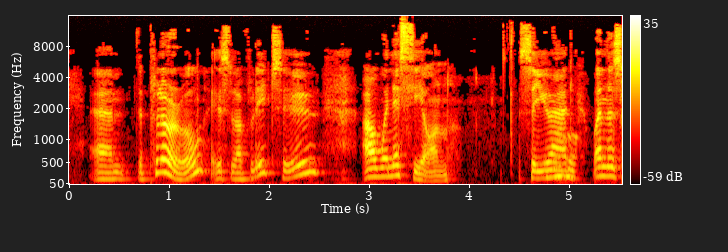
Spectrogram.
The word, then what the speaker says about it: Awenydd: Awenydd. Awenydd. Oh, I completely didn't have that. It's Welsh, which is the old British language. So double D is sounded like TH.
